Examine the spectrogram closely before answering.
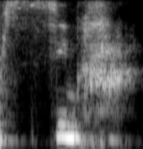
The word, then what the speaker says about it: Simcha: yes, and or Simcha. Did I say it right? Simha. Yes. Ah, Simha.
